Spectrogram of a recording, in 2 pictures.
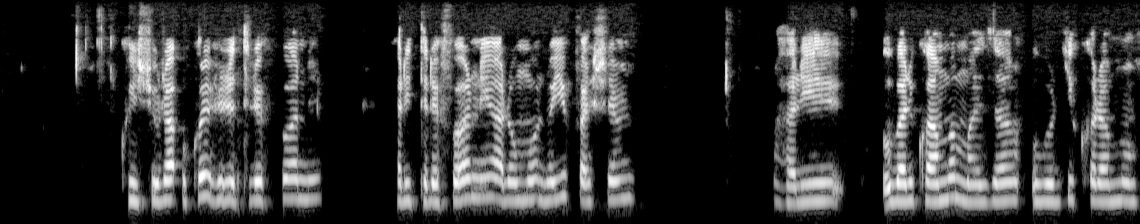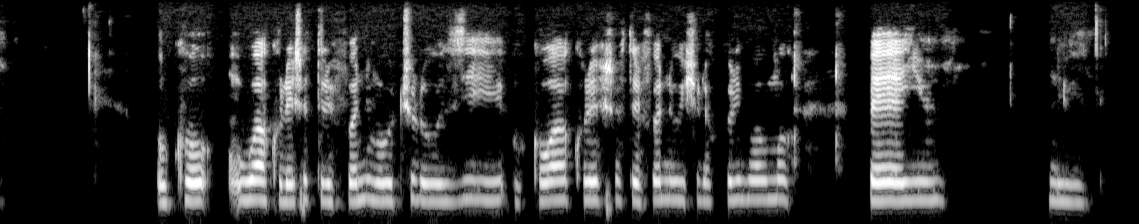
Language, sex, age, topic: Kinyarwanda, female, 18-24, finance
